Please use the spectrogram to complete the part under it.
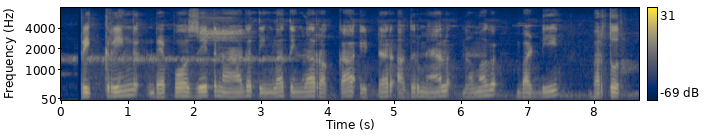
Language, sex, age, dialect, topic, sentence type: Kannada, male, 18-24, Northeastern, banking, statement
